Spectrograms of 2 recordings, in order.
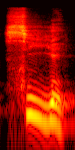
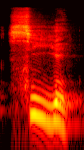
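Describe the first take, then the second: First: The two vowels are split into two syllables. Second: The two vowels are split into two syllables.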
